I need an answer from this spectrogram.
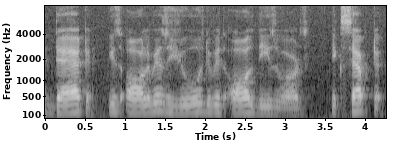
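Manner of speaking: very slow, word by word; dictating pace; slow dictation. Shown as a demonstration. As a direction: spell out the rule slowly for notes. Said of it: "teacher stressing rule slowly".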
